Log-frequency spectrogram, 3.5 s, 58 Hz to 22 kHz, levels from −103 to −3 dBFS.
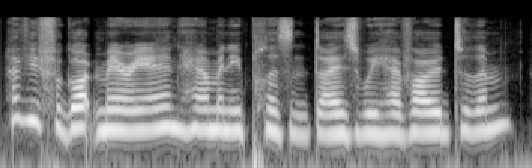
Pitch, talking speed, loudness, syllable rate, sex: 225 Hz, 220 wpm, -17 LUFS, 5.4 syllables/s, female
